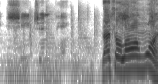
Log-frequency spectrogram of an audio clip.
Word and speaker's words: Xi: The Xi sounds like she. Oh Jin God. like Jing. Can you just tell me what everybody says, like, to make it short? Most folks just say Xi Jinping.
